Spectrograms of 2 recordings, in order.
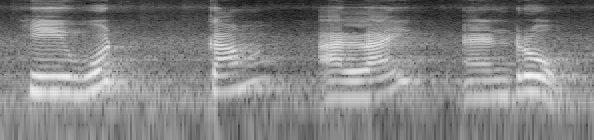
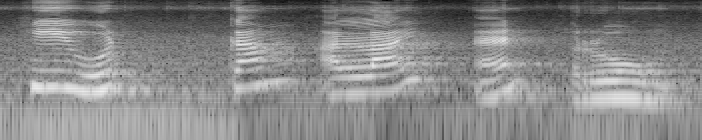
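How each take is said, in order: The two takes are said the same way.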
